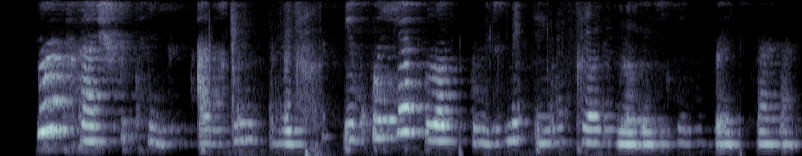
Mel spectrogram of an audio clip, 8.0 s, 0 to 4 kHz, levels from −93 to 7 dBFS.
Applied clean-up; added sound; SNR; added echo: neural mask model DeepFilterNet 3.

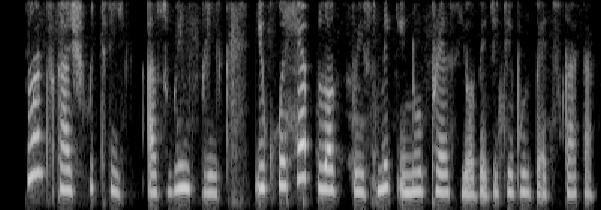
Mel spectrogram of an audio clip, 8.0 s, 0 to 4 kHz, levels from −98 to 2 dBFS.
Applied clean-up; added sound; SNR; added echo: none; none; none; none.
